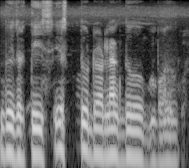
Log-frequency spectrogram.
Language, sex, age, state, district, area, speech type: Nepali, male, 45-60, West Bengal, Darjeeling, rural, spontaneous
